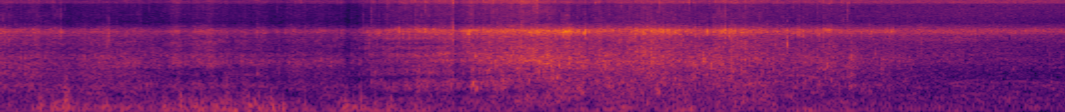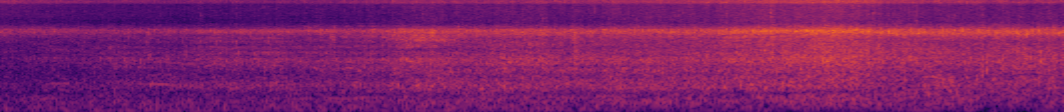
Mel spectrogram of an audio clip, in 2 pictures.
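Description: Small waves washing over a shallow rock shelf, the hiss of water swelling and easing twice. Wind rumbles on the microphone in the first couple of seconds.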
